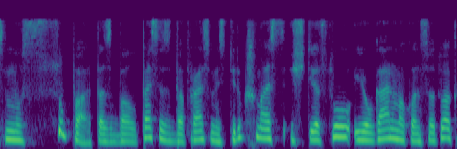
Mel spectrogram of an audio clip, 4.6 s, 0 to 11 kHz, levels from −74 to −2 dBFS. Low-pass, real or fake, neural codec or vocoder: 7.2 kHz; fake; codec, 16 kHz, 1.1 kbps, Voila-Tokenizer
